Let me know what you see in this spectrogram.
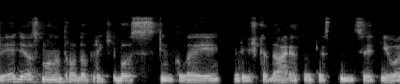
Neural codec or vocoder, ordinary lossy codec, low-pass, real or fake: none; Opus, 32 kbps; 9.9 kHz; real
